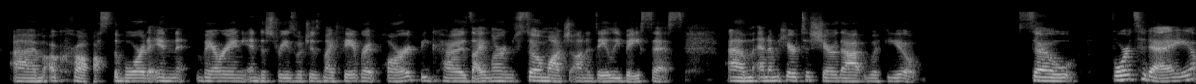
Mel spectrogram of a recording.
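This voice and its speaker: A woman with a very low, deep voice that is worn hoarse, as if she is coming down with a cold. She leads an online webinar in a friendly, explanatory way, walking listeners through her points one by one. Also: fairly bright tone. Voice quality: naturally deep voice. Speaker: customer success head presenting a webinar. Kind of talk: online marketing webinar talk.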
